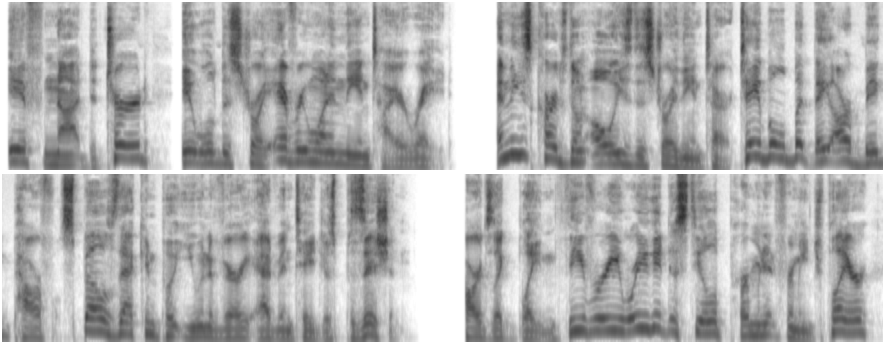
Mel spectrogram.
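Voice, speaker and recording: A man hosting a scripted guide video, narrating in a casual style with playful, wry asides. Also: on the high side. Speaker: host of a card game video.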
